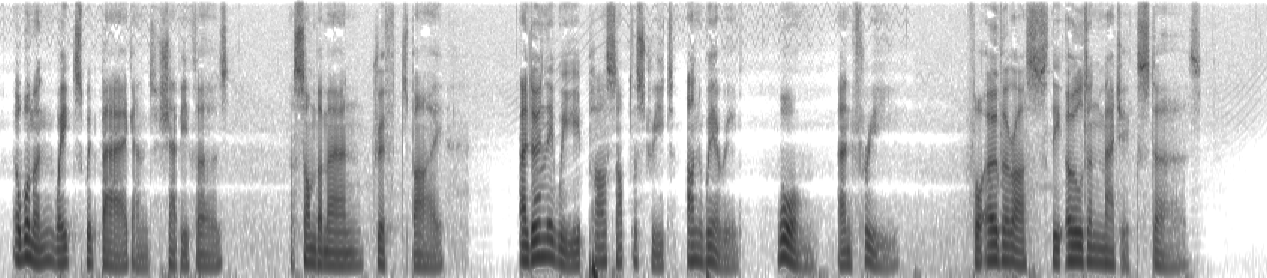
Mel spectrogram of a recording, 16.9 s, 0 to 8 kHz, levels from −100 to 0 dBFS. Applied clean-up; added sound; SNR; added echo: neural mask model Resemble Enhance denoiser.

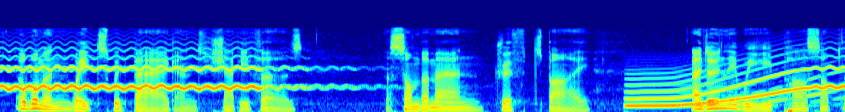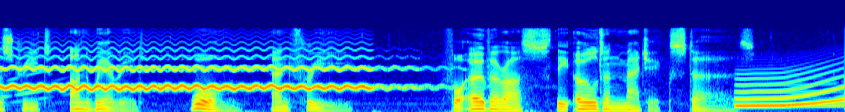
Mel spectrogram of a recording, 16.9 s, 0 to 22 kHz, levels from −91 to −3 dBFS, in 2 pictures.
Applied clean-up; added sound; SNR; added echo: none; Musical instrument; -3 dB; none.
